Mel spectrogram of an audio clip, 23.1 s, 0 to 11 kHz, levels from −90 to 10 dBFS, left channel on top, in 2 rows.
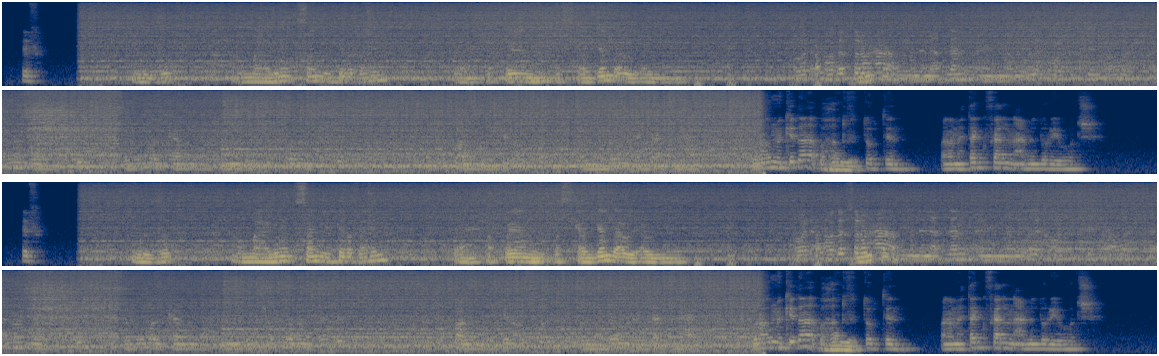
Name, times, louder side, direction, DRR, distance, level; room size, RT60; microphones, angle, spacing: sound 1, 0.7-19.2, left 1 dB, 20° left, 1.3 m, -31 dB
voice 1, 1.3-1.8 2.3-3.9 4.5-6.9 8.5-8.9 19.8-20.1, right 4 dB, 60° right, 0.3 m, -25 dB
Microwave oven, 2.1-2.6 2.8-5.1 5.5-16.5, equal, 75° left, 1.3 m, -47 dB
voice 2, 5.1-5.5 7.9-15.4 15.8-20.7 20.9-22.5, right 1 dB, 20° right, 0.9 m, -33 dB
2.4 x 2.3 x 3.9 m
head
